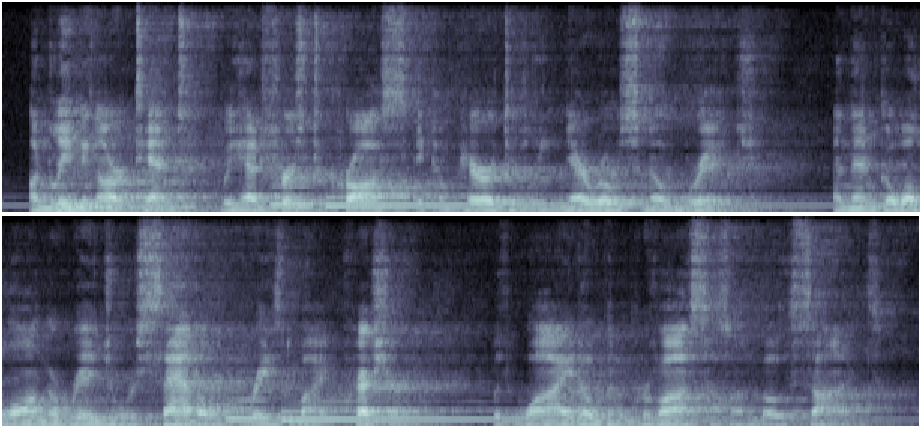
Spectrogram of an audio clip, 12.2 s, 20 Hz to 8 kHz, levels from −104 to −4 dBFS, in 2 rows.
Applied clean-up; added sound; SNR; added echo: none; Guitar; 10 dB; reverberation time 2.1 s.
